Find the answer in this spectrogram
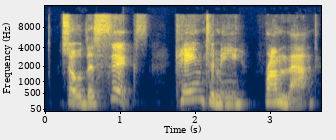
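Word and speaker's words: SIIX: So, it's called the six, but it's the Speaking Industry Expo. It's spelled with an X, so it's S IIX.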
